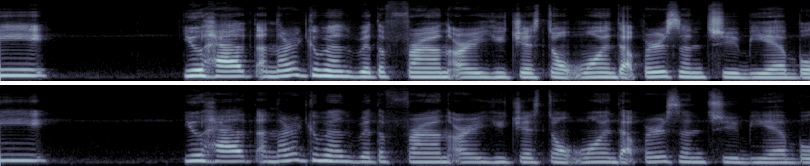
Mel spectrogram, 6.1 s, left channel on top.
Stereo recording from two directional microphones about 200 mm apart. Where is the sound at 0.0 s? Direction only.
35° left (ahead or behind).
